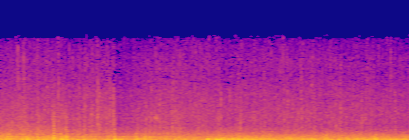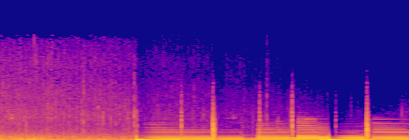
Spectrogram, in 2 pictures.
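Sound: thunderstorm with rain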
